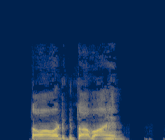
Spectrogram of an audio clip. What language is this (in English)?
Sindhi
